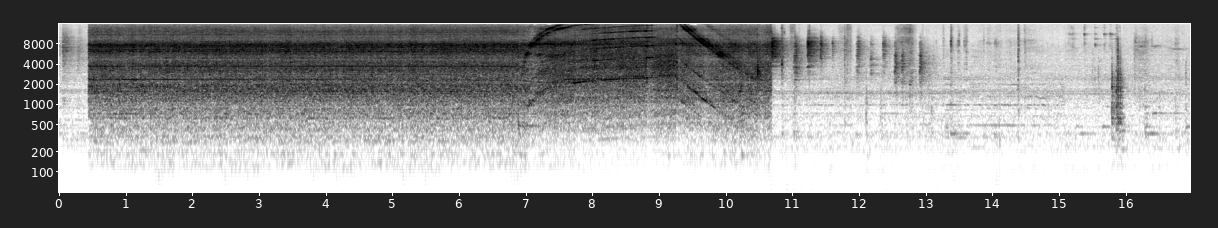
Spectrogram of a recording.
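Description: Miter saw cutting a wooden wall plank, with its dust-extraction vacuum running: a loud steady whir that starts suddenly and cuts off after about ten seconds. Partway through, the saw's whine rises and then falls away as the blade spins up and winds down.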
